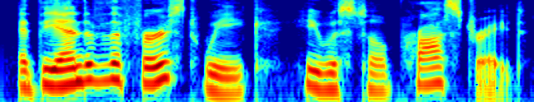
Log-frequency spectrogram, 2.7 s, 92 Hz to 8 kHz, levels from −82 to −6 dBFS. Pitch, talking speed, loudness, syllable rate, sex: 190 Hz, 245 wpm, -18 LUFS, 5.3 syllables/s, female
